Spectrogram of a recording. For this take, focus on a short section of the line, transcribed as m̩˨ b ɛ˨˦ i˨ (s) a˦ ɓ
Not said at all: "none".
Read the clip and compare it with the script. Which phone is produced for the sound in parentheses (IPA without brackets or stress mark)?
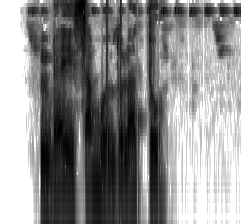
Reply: s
